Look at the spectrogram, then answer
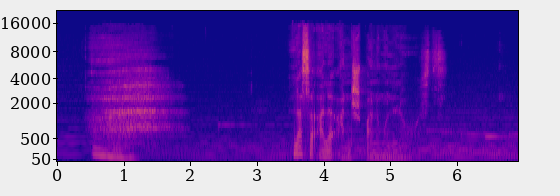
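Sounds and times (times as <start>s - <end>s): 
deep exhale during a Kundalini yoga breathing exercise: 0.4s - 2.0s
speech: 0.5s - 1.1s, 3.6s - 5.9s.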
